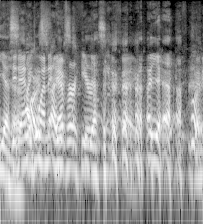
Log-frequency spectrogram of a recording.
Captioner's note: laughs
